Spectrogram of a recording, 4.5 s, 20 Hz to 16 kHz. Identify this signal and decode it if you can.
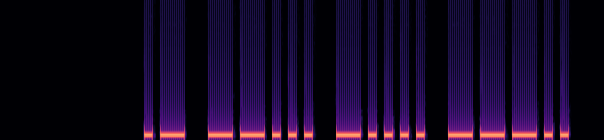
Morse code, heard as a keyed tone, about 20 wpm, 700 Hz. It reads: A768
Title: Common Cut Numbers - 4-Digit 20wpm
